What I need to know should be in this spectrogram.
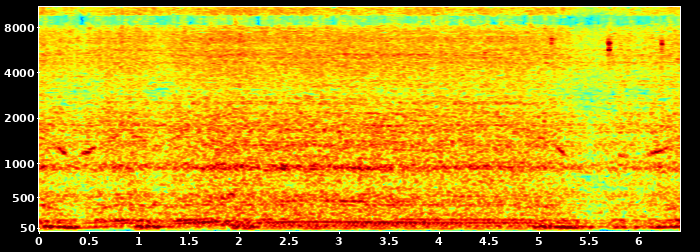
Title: Inline6 300 Rough Idle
